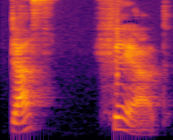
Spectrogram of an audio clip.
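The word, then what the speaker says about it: Pferd: তবে শোনার সময় খালি আমরা এফ শব্দটাই শুনতে পারি, তার জন্য যখন পি আর এফ একসাথে দেখবেন তখন আপনারা বা এফ হিসাবে এটা প্রোনাউন্স করলে তাহলে আপনাদের প্রোনাউন্সিয়েশনটা ঠিক হবে। এরপরে দুই লেটারগুলো হচ্ছে আই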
